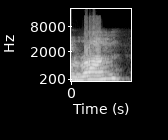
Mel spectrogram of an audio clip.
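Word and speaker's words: Rueng: Team Big Hashtag Ruang. Was it Ruang? Room. How do you pronounce it? Rung? Hashtag Rung, R-U-E-N-G.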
